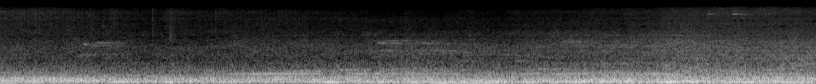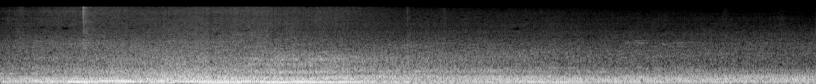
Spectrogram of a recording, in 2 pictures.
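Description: Engine rumble of motor traffic on the road. It swells to its loudest from about nine to twelve seconds in as a vehicle goes by, then eases off.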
